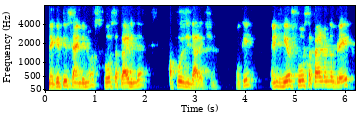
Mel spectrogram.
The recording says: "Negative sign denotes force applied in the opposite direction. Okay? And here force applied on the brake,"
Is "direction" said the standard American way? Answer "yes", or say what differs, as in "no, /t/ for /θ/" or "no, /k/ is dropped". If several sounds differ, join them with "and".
yes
